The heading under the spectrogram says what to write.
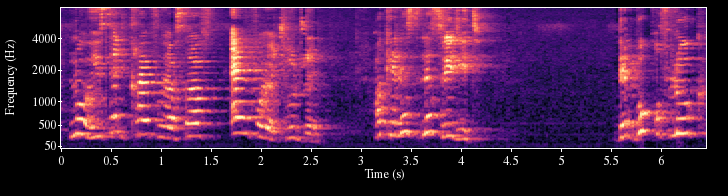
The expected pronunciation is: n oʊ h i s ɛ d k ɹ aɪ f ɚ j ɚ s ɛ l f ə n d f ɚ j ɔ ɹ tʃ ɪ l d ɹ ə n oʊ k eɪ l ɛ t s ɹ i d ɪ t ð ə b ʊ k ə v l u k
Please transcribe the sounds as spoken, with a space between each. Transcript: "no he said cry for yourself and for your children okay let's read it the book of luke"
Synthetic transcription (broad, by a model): n oʊ h i s ɛ d k ɹ aɪ f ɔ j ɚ s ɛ l f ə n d f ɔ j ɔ tʃ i l d ɹ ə n oʊ k eɪ l ɛ t s ɹ i d ɪ t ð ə b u k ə f l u k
